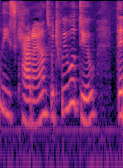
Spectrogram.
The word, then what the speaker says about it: cation: want you to look it's a cat ion like a kitty cat this is not pronounced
